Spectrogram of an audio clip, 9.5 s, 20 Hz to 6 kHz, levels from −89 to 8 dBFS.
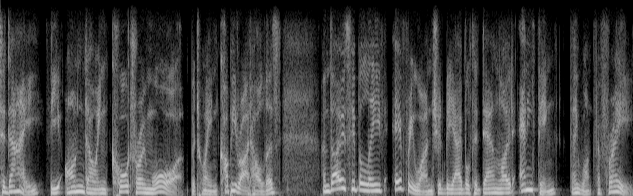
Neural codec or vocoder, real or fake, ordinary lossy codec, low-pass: none; real; Opus, 24 kbps; 5.4 kHz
